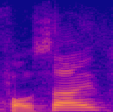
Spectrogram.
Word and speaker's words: foci: these are called follow side not focuses it's pronounced foci well that distance is constant that distance is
